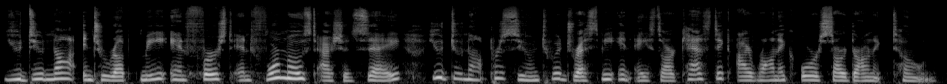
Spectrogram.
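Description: A woman's voice: medium pitch, drawn-out words, hardly any pauses, no room sound. A woman voicing a hulking male knight who trains young pages, barking commands with a stern edge. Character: burly gruff male knight drillmaster, stern.

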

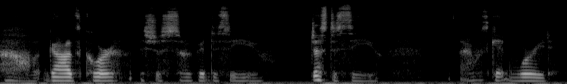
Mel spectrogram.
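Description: A woman reading aloud, voicing a small, fretful older woman scholar who talks briskly. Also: deep voice, little pitch movement, a bit bright, husky, no room sound. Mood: relieved.

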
